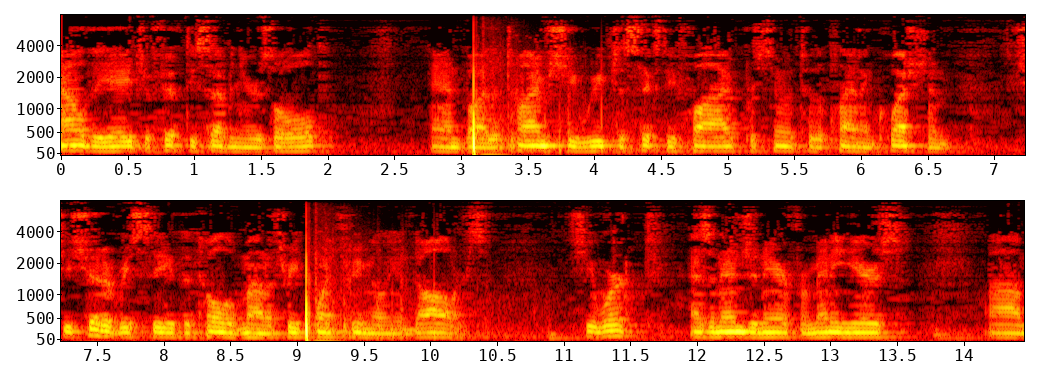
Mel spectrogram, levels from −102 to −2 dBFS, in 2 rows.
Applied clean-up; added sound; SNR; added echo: none; Fireworks; 3 dB; reverberation time 0.3 s.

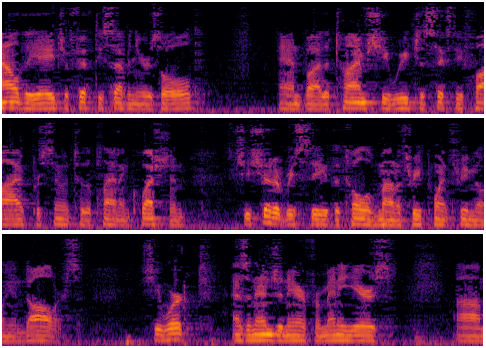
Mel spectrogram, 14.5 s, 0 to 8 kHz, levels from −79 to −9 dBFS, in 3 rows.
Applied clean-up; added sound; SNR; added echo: none; none; none; none.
